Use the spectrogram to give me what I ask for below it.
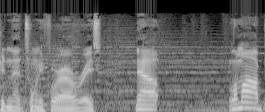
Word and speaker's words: Le Mans: That's how you say it, by the way. It's Le Mans. It's not Les Mans. You'll get in trouble for saying it.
